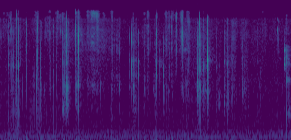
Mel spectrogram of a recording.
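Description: Quiet, crisp crackling and crunching of a hard taco shell being chewed close to the microphone, in scattered sharp crackles a few times a second.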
